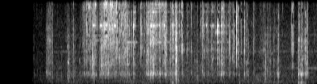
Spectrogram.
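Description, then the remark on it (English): Keys jangle and scrape in the top and bottom locks of a heavy apartment door, with a steady metallic rattle broken by several sharp clicks and clunks. No one speaks. “You have to kind of twist the top lock just the right way and the bottom lock and then kind of push with your shoulder.”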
